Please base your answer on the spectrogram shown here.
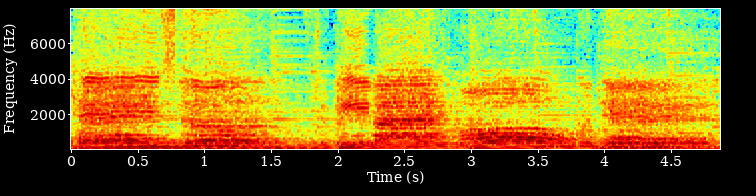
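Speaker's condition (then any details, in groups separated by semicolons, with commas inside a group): No condition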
